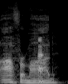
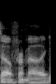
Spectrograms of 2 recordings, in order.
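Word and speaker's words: ofermōd: ofer mode right it's not offer mod I think it's ofer mode yeah yeah I think so those are long o somebody correct me I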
